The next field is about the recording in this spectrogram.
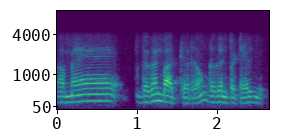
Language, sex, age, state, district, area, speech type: Hindi, male, 30-45, Madhya Pradesh, Bhopal, urban, conversation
